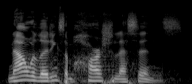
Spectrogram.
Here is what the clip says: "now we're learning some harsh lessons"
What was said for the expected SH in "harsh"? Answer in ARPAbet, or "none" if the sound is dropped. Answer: SH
